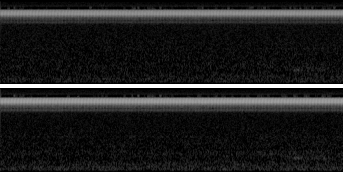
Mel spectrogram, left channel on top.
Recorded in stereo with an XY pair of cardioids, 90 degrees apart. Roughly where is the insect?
Ahead right.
